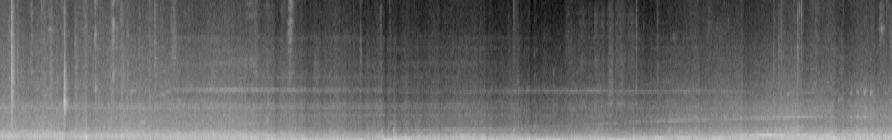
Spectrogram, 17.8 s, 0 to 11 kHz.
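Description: A32 light-rail tram running along its track, heard from inside at the front: a steady rumble of wheels on rail, with a few sharp clicks near the start. Through the second half a thin electric traction-motor whine rises steadily in pitch as the tram picks up speed.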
